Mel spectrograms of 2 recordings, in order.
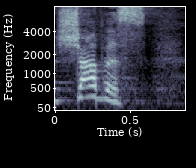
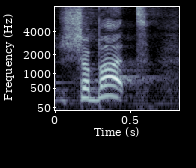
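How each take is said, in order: First: The word ends with an s sound. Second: The word ends with a t sound.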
